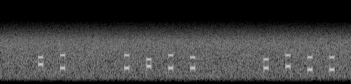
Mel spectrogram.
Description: DTMF, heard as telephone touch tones, dialled by machine, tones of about 40 ms, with radio hiss. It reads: 06 6765 4922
